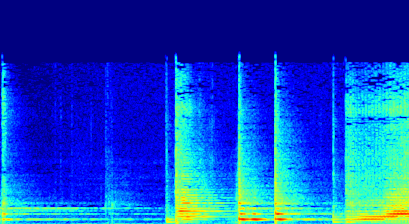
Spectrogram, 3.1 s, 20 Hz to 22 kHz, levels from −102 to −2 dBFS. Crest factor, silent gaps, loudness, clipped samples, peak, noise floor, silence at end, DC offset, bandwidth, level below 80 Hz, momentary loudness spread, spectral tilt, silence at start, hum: 18 dB; none; -25 LUFS; under 0.1%; -8 dBFS; -55 dBFS; 0 s; under 0.1%; 16 kHz; -62 dBFS; 21 LU; -2 dB/octave; 0 s; none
